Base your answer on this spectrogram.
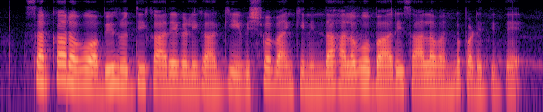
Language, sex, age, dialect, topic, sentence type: Kannada, female, 46-50, Mysore Kannada, banking, statement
